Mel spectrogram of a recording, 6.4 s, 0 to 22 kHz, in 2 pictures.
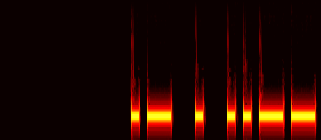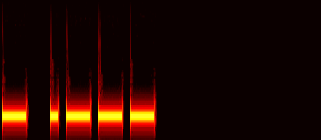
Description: Morse code, heard as a keyed tone, about 15 wpm, 700 Hz. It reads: AE2J
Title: USA Call Signs - 4 Characters - Repeated 3x - 15wpm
